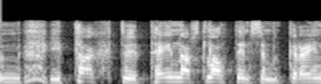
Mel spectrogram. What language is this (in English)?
Icelandic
